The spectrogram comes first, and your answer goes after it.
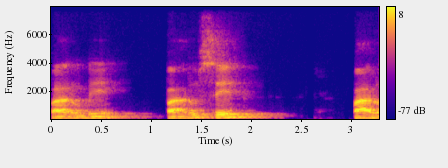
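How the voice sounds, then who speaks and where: There is audible room echo around a man's voice. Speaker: math teacher. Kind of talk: lecture.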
